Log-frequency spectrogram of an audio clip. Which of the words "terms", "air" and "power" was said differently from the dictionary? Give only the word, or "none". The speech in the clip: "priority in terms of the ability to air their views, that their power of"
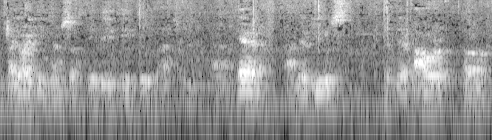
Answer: terms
